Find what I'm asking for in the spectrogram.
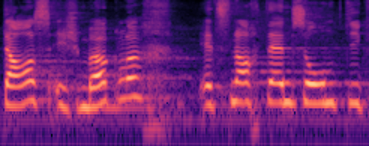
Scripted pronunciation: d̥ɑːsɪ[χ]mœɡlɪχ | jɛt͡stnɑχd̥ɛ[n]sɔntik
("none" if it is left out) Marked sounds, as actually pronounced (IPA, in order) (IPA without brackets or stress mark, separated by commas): ʃ, m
